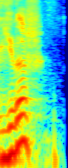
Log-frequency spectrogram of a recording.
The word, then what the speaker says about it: Iliff: It's not Eliff? Actually, according to some GPS services, it is pronounced that way. So choose the right, I always learned it was Iliff, but as did I.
